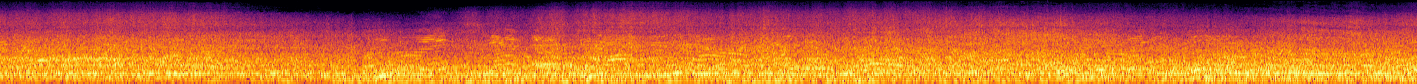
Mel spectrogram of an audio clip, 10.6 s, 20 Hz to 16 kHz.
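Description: A field of dirt-track sport modified race cars with V8 engines running at racing speed under steady throttle, their engine notes rising and falling as they race around the oval. Two cars pass close by about midway through.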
